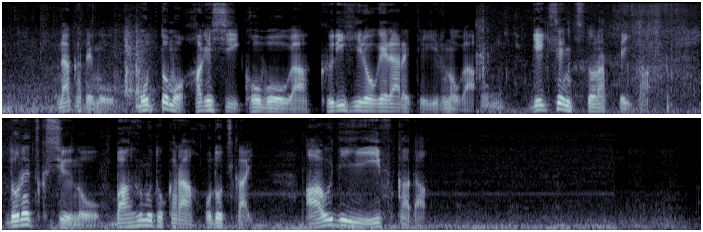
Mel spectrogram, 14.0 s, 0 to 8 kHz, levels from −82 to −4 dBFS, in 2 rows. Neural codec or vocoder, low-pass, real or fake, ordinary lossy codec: none; none; real; none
